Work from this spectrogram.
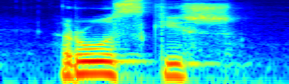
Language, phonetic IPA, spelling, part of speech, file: Ukrainian, [ˈrɔzʲkʲiʃ], розкіш, noun, Uk-розкіш.ogg
- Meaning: 1. luxury 2. affluence 3. luxury, luxury item 4. delicacy 5. bliss 6. pinnacle 7. beauty, splendor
